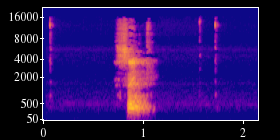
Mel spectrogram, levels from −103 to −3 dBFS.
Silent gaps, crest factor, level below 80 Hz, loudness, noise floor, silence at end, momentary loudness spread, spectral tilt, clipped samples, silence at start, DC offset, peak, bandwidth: none; 26 dB; -88 dBFS; -22 LUFS; -81 dBFS; 1.05 s; 20 LU; 0.5 dB/octave; under 0.1%; 0.75 s; under 0.1%; -4 dBFS; 16.5 kHz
